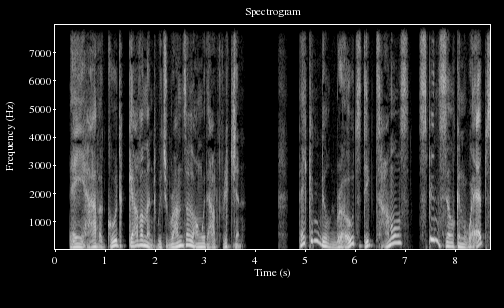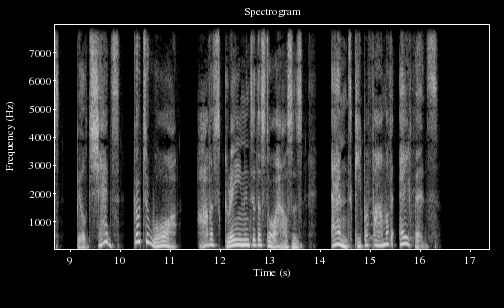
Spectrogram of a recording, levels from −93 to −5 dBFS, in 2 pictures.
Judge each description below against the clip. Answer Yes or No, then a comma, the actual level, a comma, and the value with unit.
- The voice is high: No, medium, 155 Hz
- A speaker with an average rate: No, slow, 120 wpm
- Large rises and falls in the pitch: Yes, wide, 8.2 semitones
